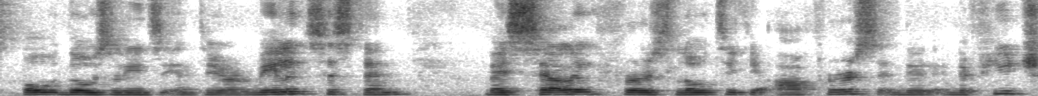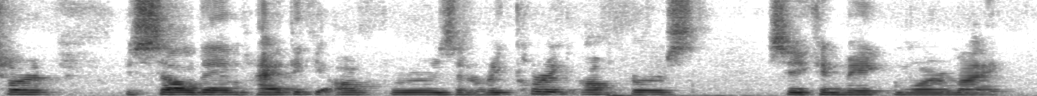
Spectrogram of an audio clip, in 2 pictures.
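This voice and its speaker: A man's monotone, flat delivery in a non-native accent. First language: not English. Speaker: product reviewer. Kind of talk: product review tutorial. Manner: hesitant, self-correcting.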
